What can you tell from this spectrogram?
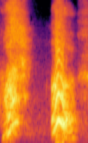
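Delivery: high, loud recoil of revulsion; mock disgust. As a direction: imitate her appalled reaction. Retold mean girl's disgusted reaction.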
